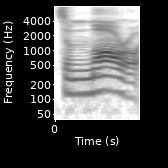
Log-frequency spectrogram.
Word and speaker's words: tomorrow: Donc faites attention au R ici. Et faites attention au O ici. C'est tomorrow. Et l'accent tonique, regardez, il va être sur cette syllabe-là. D'accord? Sur le MO ici.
